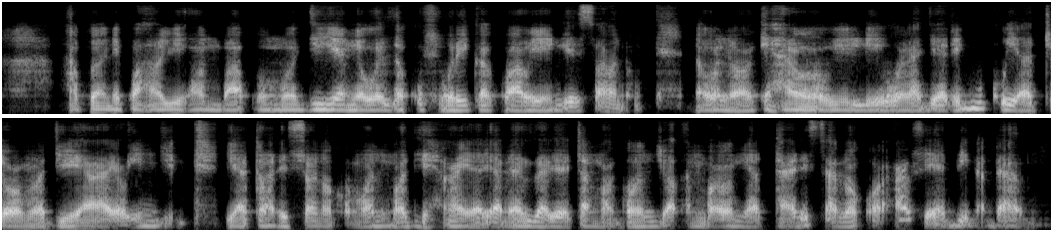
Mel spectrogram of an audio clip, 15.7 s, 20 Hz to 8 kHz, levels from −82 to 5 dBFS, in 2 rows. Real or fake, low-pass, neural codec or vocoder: fake; 7.2 kHz; codec, 24 kHz, 1 kbps, SNAC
